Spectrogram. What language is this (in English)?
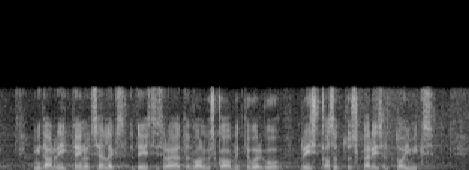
Estonian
